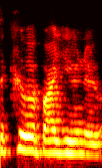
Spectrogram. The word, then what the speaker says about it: Akua Bayunu: It's Akua Bayunu. I'm just going to start saying this is how you pronounce the name, so there we go.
